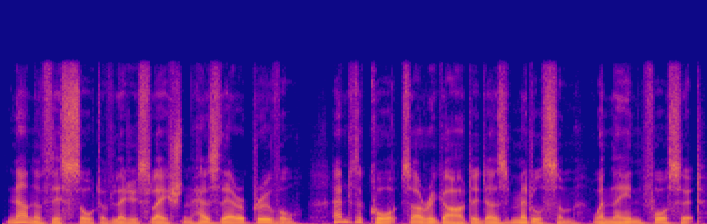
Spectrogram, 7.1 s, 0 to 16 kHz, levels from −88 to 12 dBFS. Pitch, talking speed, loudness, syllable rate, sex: 95 Hz, 170 wpm, -17 LUFS, 5.0 syllables/s, male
